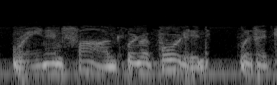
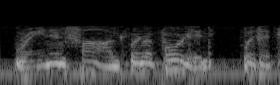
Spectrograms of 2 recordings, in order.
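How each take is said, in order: Both takes have the same delivery.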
